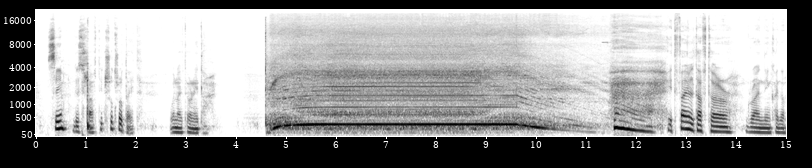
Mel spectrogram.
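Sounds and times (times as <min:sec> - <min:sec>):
meat grinder motor whining: 0:04.6 - 0:12.2.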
